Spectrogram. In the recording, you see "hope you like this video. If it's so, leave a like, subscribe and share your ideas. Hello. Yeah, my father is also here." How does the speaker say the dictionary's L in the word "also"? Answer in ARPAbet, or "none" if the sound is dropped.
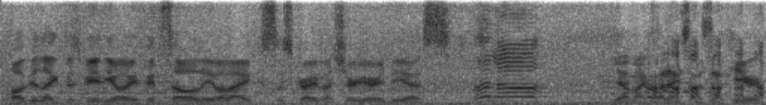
none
